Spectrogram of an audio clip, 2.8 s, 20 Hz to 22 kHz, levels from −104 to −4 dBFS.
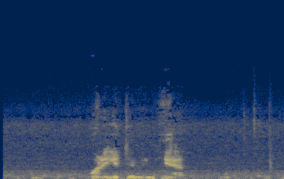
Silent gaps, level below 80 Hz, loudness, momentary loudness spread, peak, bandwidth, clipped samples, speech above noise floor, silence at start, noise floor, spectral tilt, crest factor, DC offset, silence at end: none; -72 dBFS; -30 LUFS; 22 LU; -12 dBFS; 10.5 kHz; under 0.1%; 20 dB; 0.05 s; -50 dBFS; -5 dB/octave; 22 dB; under 0.1%; 0 s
